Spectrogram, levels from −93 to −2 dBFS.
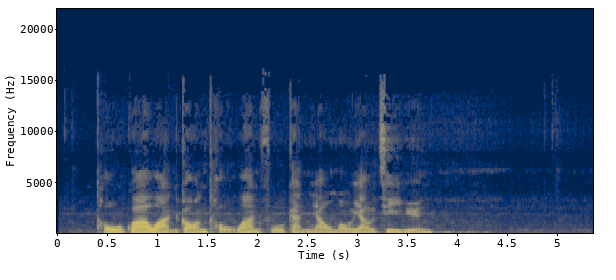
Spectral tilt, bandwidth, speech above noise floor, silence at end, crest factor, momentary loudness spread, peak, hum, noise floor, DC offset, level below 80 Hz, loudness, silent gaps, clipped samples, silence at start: -7 dB/octave; 15.5 kHz; 38 dB; 1.05 s; 20 dB; 9 LU; -4 dBFS; none; -61 dBFS; under 0.1%; -48 dBFS; -24 LUFS; none; under 0.1%; 0.4 s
